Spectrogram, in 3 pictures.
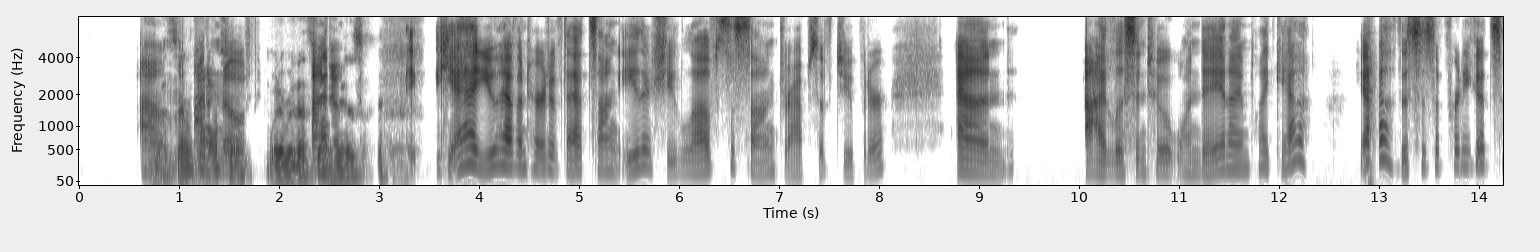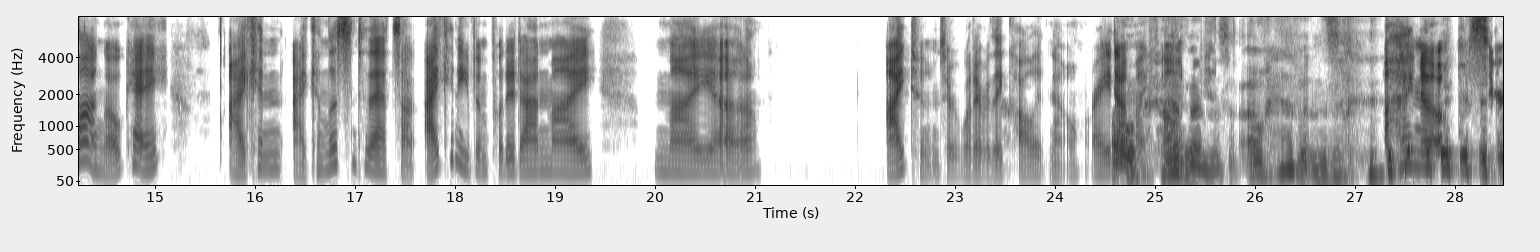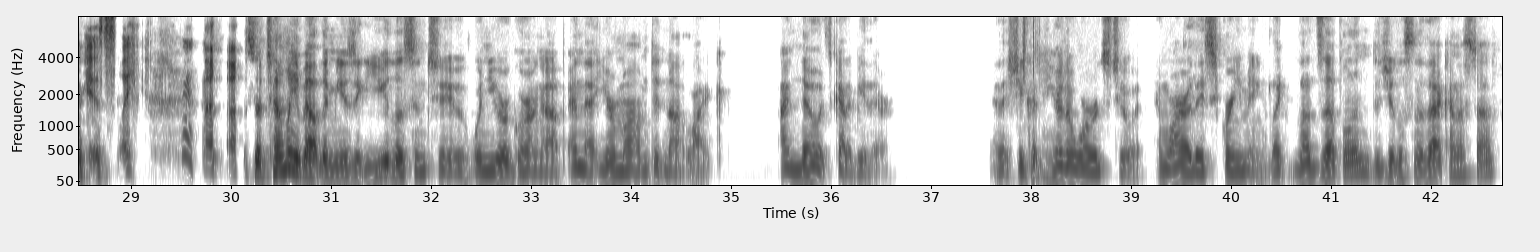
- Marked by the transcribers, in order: laugh; tapping; other background noise; unintelligible speech; laugh; laughing while speaking: "I know, seriously"; laugh
- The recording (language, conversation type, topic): English, unstructured, Which song fits your mood right now, and what’s the story of how you discovered it?
- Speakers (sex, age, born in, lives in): female, 70-74, United States, United States; male, 60-64, United States, United States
